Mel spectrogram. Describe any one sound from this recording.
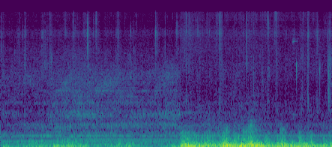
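Sheep tear and chew grass close by.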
